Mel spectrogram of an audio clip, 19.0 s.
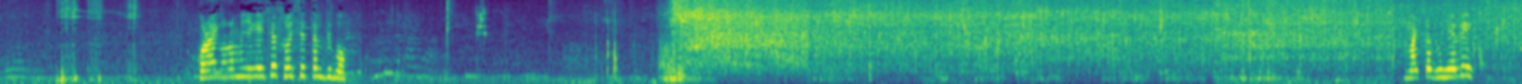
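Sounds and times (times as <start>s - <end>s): radish sizzling in hot oil: 8.3s - 19.0s.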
